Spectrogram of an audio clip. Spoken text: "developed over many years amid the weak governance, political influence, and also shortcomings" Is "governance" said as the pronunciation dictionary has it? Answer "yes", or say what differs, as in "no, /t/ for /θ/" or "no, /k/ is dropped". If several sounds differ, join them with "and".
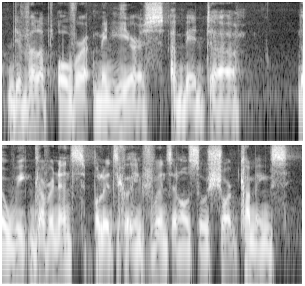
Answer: yes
